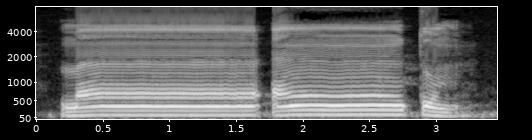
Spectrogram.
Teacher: Adapun ketika kita membaca ma di sini ini dihukumi mad jaiz munfasil karena ada mad tabi'i alif lalu berhadapan dengan hamzah di lain kalimat antara ma dan antum ya. Jadi dihukumi mad jaiz munfasil, dibacanya bisa 4 atau 5 harokat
